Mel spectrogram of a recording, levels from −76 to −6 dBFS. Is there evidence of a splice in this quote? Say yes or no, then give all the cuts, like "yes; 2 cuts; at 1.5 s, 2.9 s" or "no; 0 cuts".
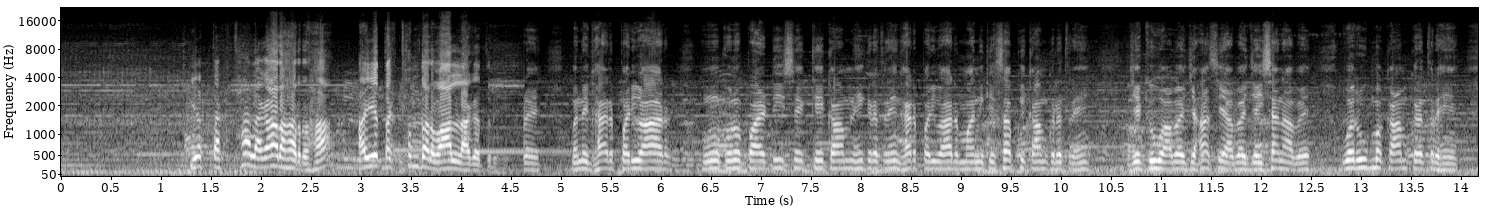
yes; 1 cut; at 4.7 s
